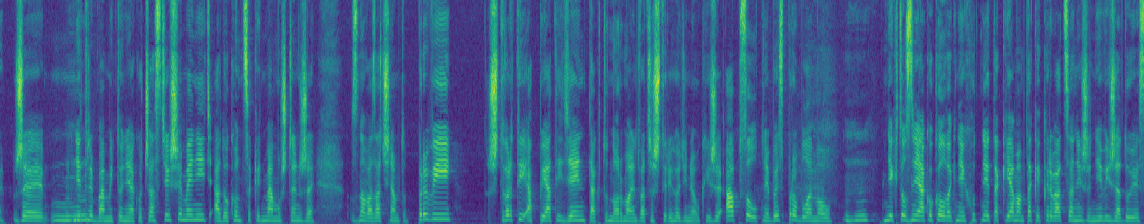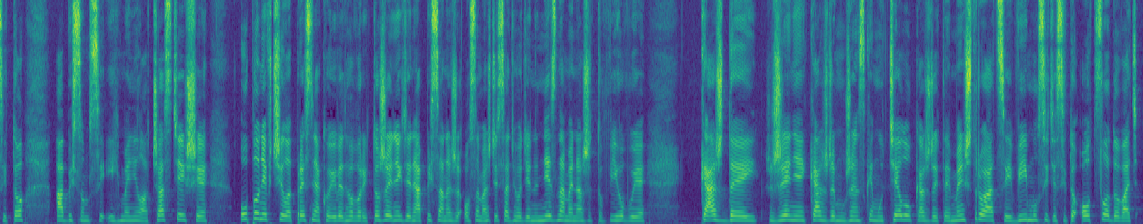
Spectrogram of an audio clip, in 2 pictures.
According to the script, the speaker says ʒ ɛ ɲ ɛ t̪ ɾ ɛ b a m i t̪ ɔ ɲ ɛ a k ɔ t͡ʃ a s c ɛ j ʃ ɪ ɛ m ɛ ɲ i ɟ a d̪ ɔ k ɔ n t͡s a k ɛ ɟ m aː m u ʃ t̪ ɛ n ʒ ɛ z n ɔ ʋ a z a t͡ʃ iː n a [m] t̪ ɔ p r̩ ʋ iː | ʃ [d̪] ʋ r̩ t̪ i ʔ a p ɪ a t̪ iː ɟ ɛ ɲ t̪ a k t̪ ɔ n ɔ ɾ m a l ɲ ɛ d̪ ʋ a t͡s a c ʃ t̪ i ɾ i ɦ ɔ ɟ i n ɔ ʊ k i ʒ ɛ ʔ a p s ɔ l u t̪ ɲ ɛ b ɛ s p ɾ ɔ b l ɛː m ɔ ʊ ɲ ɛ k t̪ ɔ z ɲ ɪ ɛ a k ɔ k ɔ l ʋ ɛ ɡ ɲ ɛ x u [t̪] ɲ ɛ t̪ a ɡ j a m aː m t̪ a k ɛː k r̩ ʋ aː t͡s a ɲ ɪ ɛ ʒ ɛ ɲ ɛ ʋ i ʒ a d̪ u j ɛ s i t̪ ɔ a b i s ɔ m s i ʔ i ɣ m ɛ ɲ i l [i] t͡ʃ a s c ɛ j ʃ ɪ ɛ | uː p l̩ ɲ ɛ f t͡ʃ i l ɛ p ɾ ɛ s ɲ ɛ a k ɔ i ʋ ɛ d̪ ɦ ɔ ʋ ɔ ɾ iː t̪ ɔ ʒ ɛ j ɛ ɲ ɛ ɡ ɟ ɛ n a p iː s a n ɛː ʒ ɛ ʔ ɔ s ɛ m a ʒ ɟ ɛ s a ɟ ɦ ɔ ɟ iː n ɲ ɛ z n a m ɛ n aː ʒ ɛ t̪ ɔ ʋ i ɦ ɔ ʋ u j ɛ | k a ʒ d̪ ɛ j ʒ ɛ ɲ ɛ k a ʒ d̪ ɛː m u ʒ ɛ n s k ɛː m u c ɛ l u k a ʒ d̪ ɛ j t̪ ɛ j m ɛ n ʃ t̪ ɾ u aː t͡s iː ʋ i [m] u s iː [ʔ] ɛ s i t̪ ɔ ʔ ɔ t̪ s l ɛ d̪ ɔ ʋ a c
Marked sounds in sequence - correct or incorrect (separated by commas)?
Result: correct, incorrect, correct, incorrect, correct, incorrect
